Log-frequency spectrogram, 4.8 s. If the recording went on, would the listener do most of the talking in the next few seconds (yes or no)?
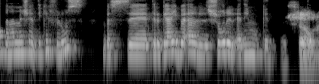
no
